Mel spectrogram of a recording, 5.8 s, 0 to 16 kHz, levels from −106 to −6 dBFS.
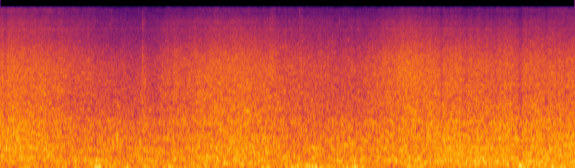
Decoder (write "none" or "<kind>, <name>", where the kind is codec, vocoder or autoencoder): vocoder, BigVGAN v2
